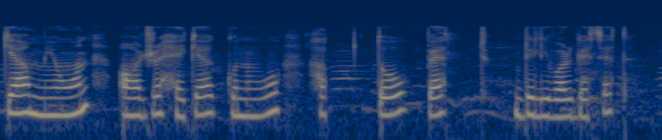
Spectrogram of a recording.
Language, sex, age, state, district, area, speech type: Kashmiri, female, 18-30, Jammu and Kashmir, Kupwara, rural, read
